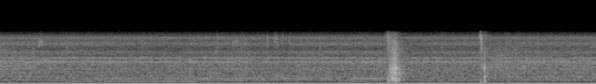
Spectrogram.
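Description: Steady background hiss, with a sharp click from a handheld cigarette lighter being worked about five seconds in and a smaller click a second later.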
